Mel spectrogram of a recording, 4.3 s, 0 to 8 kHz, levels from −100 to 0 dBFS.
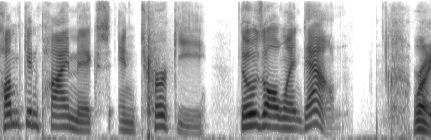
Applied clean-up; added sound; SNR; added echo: none; Tap; 13 dB; none.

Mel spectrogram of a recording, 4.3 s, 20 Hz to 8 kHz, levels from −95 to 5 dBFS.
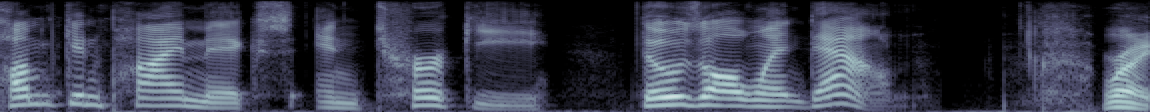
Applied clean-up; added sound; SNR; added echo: none; none; none; none.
